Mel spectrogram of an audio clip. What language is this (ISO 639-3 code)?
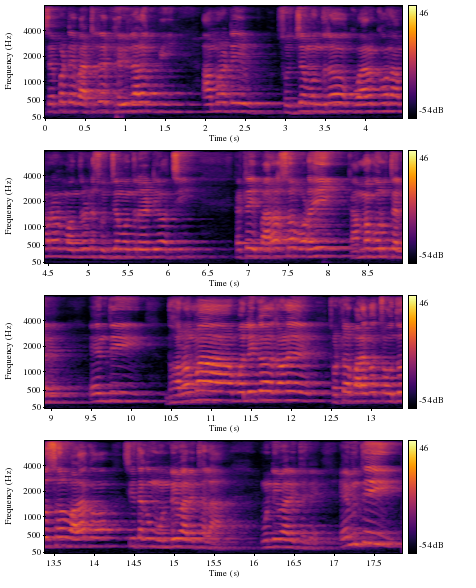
ori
